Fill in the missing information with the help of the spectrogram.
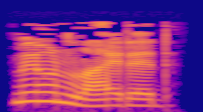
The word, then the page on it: moonlighted: British English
